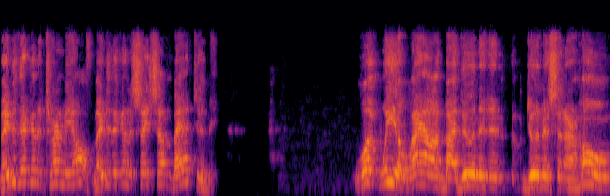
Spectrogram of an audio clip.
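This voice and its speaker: Fairly quick, lively-sounding delivery from a man with a Tennessee accent. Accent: Southern US (Tennessee). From US South, Chattanooga, Tennessee. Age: 80s+. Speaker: community organizer, racial equality advocate. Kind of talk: conversational webinar talk. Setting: webinar.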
